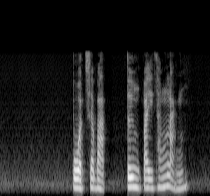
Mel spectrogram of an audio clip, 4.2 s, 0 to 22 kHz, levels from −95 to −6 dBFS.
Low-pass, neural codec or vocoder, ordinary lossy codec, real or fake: 7.2 kHz; codec, 16 kHz, 2 kbps, FunCodec, trained on Chinese and English, 25 frames a second; none; fake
